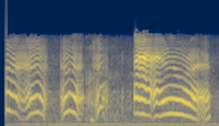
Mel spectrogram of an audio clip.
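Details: Infant crying angrily because of hiccups: three bursts of high-pitched wailing over a steady low background hum.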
